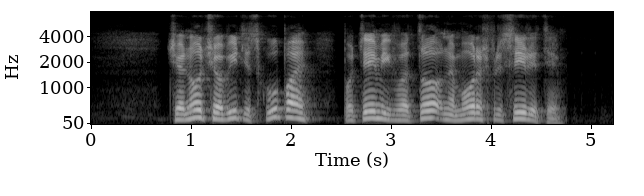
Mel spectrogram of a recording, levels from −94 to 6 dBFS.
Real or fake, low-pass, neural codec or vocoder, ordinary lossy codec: real; 7.2 kHz; none; none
